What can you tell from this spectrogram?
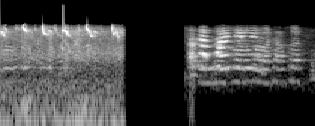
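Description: Cartoon 'seeing stars' sound effect: birds tweeting in quick falling chirps over a hiss, which cuts off suddenly. After a short gap, a squeaky, pitch-shifted cartoon voice starts.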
